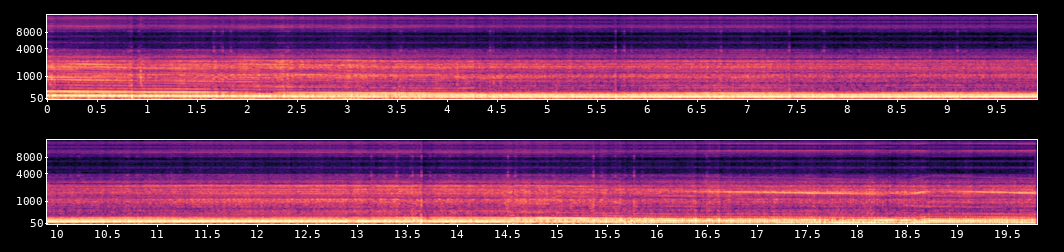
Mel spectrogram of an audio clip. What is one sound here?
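A motorcycle engine roars at high revs, dropping and rising in pitch through the gears.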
